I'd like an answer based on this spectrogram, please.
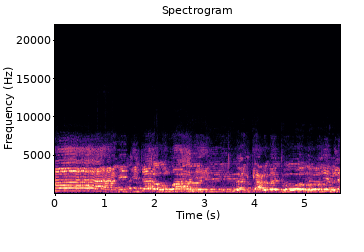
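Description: Men's voices chanting an unaccompanied religious praise song for the Prophet, in long, held, wavering notes.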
